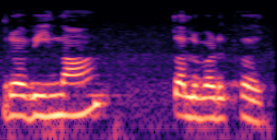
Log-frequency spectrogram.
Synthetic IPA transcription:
ɾəʋinaː | t̪ɐlʋəɽkəɾ

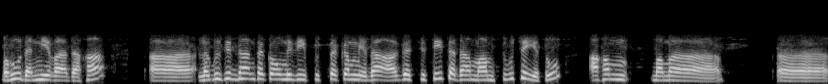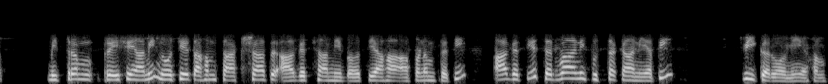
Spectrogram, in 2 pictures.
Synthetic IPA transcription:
bɐɦud̪ʱɐnjɐʋaːd̪ɐɦɐ | lɐɡus̬id̪ʱːaːnt̪ɐkɐwmid̪ipust̪ɐkɐmjɐd̪aːaːɡɐt͡ʃʰisit̪ɐd̪aːmaːmsuːt͡ʃɐjɐt̪u | ɐɦɐmː | ɐmɐ | it̪ɾɐmpɾeːʂɐjaːminoːt͡ʃeːt̪ɐɦɐmsaːkʂaːt̪ʔaːɡɐtːt͡ʃʰaːmibʱɐʋɐt̪jaːɦɐ̆aːpɐɳɐmpɾɐt̪i | aːɡɐt̪jɐsɐɾʋaːɳipust̪ɐkaːniɐpi | sʋiːkɐɾoːmiɐɦɐm

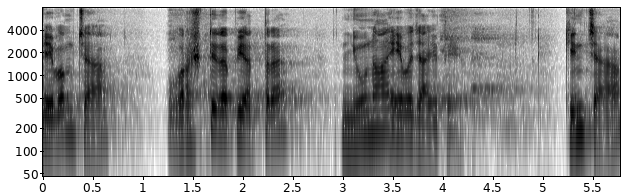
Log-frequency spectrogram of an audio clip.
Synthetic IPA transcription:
eːʋɐmt͡ʃaː | ʋɾɐʂʈiɾɐpiɐt̪ɾɐ | njuːnaːeːʋɐd͡ʒaːjɐt̪ḛː | kiɲt͡ʃa̰ː

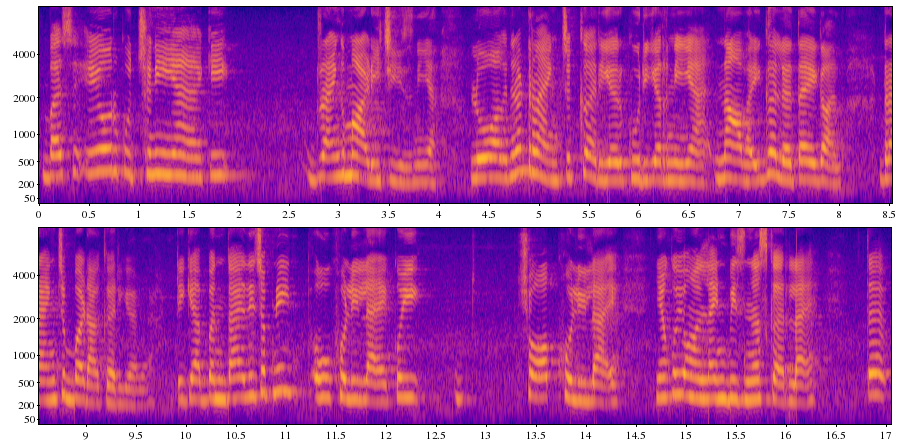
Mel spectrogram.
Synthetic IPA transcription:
bəseːɔːɾkʊt͡ʃʰnĩːɛkɪ | ɖɾãːɪ̃ŋkmaːɽiːt͡ʃiːznĩːɛː | loːɡaːɡd̪eːnãːɖɾaːɪ̃ŋk̚t͡ʃəkəɾɪjəɾkʊɾijəɾnĩːɛːnãːbʱaːiːɡələt̪ɛeːɡəl | ɖɾaːɪ̃ŋk̚t͡ʃbəɽaːkəɾijəɾɛːʈʰiːkɛːbənd̪aːeːd̪et͡ʃəpniːoːkʰoːliːlaːeːkoːiː | ʃɔːp̚kʰoːliːlaːeː | jãːk̬oːiːɔːnlaːɪnbɪznəskəɾlaːeː | t̪eː

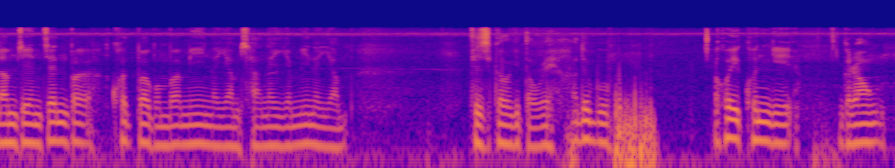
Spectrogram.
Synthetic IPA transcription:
lamzent͡ʃenpɐkʰot̚pɐɡumbɐminɐjamsanajeminɐjam | pʰizikɐlɡitaweɐdubu | ɐkʰojkʰunɡiɡɾawn

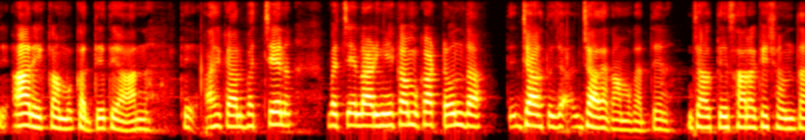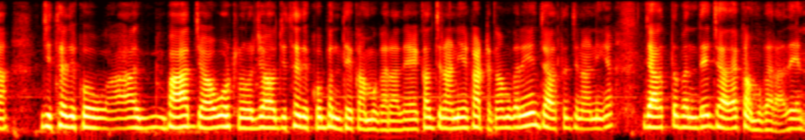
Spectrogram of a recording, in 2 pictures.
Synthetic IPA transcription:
t̪eːʔaːɾeːkːəmkəɾd̪eːt̪ɪjaːɾnət̪eːəd͡ʒkaːlbətːʃẽːn | bətːʃẽːlaːɽɪjẽːkəmkəʈõːnd̪aː | t̪eːd͡ʒaːɡət̪ːd͡ʒjaːd̪aːkəmkəɾd̪eːnəd͡ʒaːɡət̪ẽːsaːɾaːkɪt͡ʃʰõnd̪aː | d͡ʒɪt̪ʰːẽːd̪ekʰːoːbaːɾd͡ʒaːoːoʈʰnoːɾd͡ʒaːoːd͡ʒɪt̪ʰːẽːd̪ekʰːoːbənd̪eːkəmkəɾaːd̪eːkəld͡ʒənaːnijãːkəʈkəmkəɾeːãːd͡ʒaːɡət̪d͡ʒənaːnijãː | d͡ʒaːɡət̪bənd̪eːd͡ʒjaːd̪aːkəmkəɾa̰ːd̪eːn

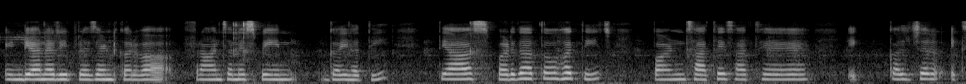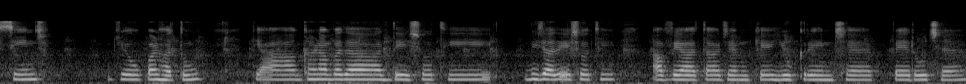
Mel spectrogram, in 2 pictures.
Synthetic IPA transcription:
ɪɳɖijaneɾipɾezeɳʈkəɾʋafɾãnsənespen | ɡəiɦət̪i | t̪jãspəɾd̪ʱat̪oɦət̪id͡ʒ | pəɳsat̪ʰesat̪ʰe | ekːəlt͡ʃəɾekst͡ʃend͡ʒ | d͡ʒeũpəɳɦət̪ũ | t̪jãɡʱəɽ̃abəd̪ʱad̪eʃot̪ʰi | bid͡ʒad̪eʃot̪ʰi | aʋjaɦət̪ad͡ʒɛmkejukɾent͡ʃʰepɛɾut͡ʃʰe

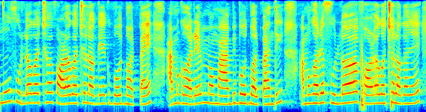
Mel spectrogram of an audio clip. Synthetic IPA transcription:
mũpʰulɔɡɔt͡ʃʰɔpʰɔɭɔɡɔt͡ʃʰɔlɔɡekobɔɦut̪̚bʱɔlpaea̰mɔɡʱɔɾemabʱibɔɦut̪̚bʱɔlpant̪ia̰mɔɡʱɔɾepʰulɔfʰɔɭɔɡɔt͡ʃʰɔlɔɡad͡ʒae

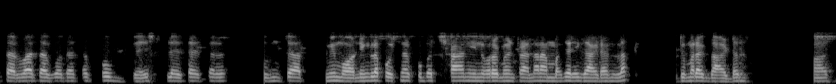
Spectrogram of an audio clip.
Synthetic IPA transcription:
səɾʋat̪əɡot̪asəkʰuːpbesʈplesajt̪əɾ | t̪umt͡ɕam̤iːmɔɾniŋɡlapot͡ɕnaɾkʰuːpətːɕʰaninʋaɾɔnmeɳʈɾaɦɳaɾambʱat͡ɕaɾiɡaɾɖənla | it̪um̤aɾaɡaɾɖən

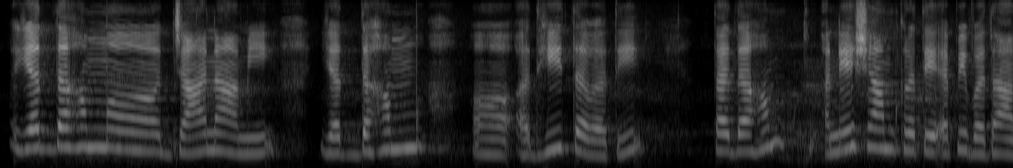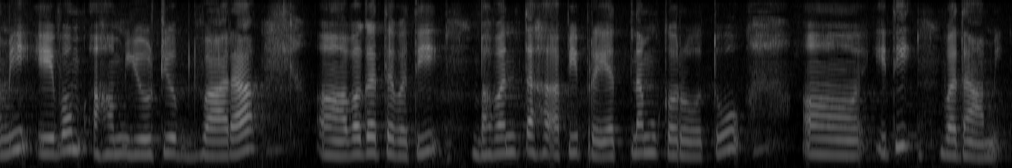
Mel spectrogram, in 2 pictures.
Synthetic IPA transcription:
jɐd̪ɐɦɐmd͡ʒaːnaːmijɐd̪ːɐɦɐm | ɐd̪ʱiːt̪ɐʋɐt̪i | t̪ɐd̪ɐɦɐmɐneːʃaːmkɾɪt̪eːʔɐpiʋɐd̪aːmiʔeːʋɐmɐɦɐmjuːʈjuːb̚d̪ʋaːɾaːɐʋɐɡɐt̪ɐʋɐt̪ibʱɐʋɐnt̪ɐɦɐ̆ɐpipɾɐjɐt̪nɐmkɐɾoːt̪u | it̪iʋɐd̪aːmi

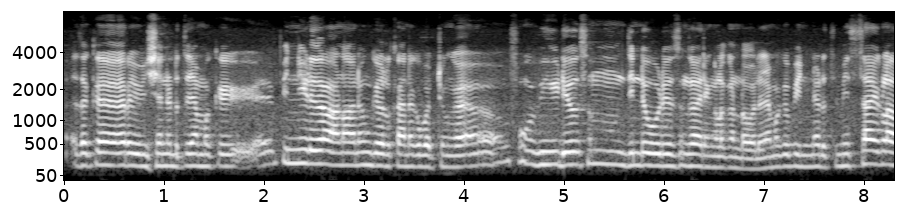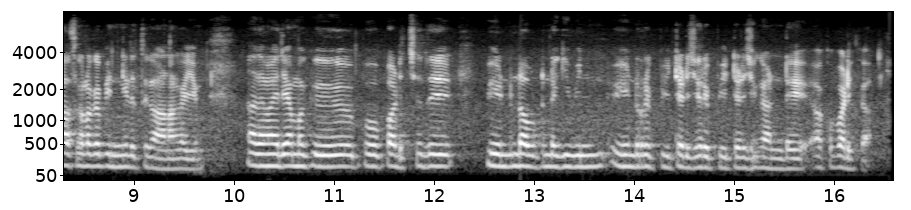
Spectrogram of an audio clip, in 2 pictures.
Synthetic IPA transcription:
iðokːe̞riʋiʂɐneɽut̪ːɨnɐmukːɨpinːiːɽɨkaːɳaːnmke̞ːɭkːaːnokːepɐtːumɡafoʋiːɽijo̞ːsumnd̪inde̞oːɽijo̞ːsumkaːɾjɐŋːɐɭokːeuɳɖoːʋɐlːɐnɐmɐk̬ːɨpinːeɽut̪ːɨmisaːjɐkɭaːsuɣɐɭokːe̞pinːiːɽut̪ːɨkaːɳaːnkɐɻijum | ɐðɨmaːɾinɐmuk̬ːɨipːoːpɐʈit͡ɕːɐðɨ | ʋiːɳɖuɳɖɐwʈːuɳɖeŋɡiʋiːɳɖumripːiːtːɐɽit͡ɕːɨripiːtːɐɽit͡ɕːukɐɳɖɨokːe̞pɐʈʰikʲːa̰

